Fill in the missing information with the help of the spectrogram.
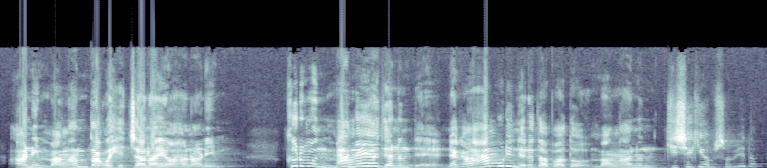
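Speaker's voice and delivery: loud, high protest to God; angry complaint. Retold or imitated. Prophet Jonah complaining angrily to God about Nineveh. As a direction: Jonah fuming that the city stands. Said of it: "막 성을 냈어요".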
